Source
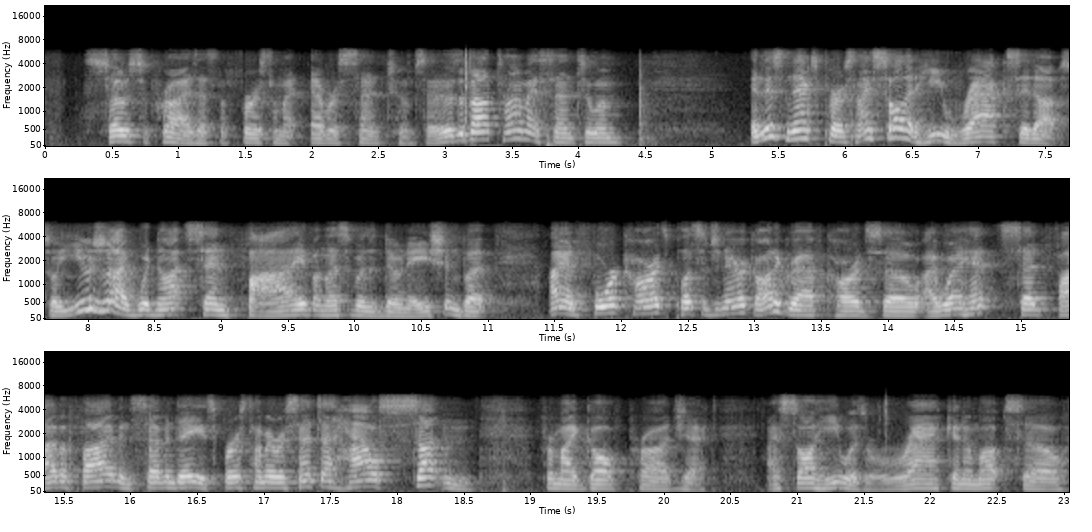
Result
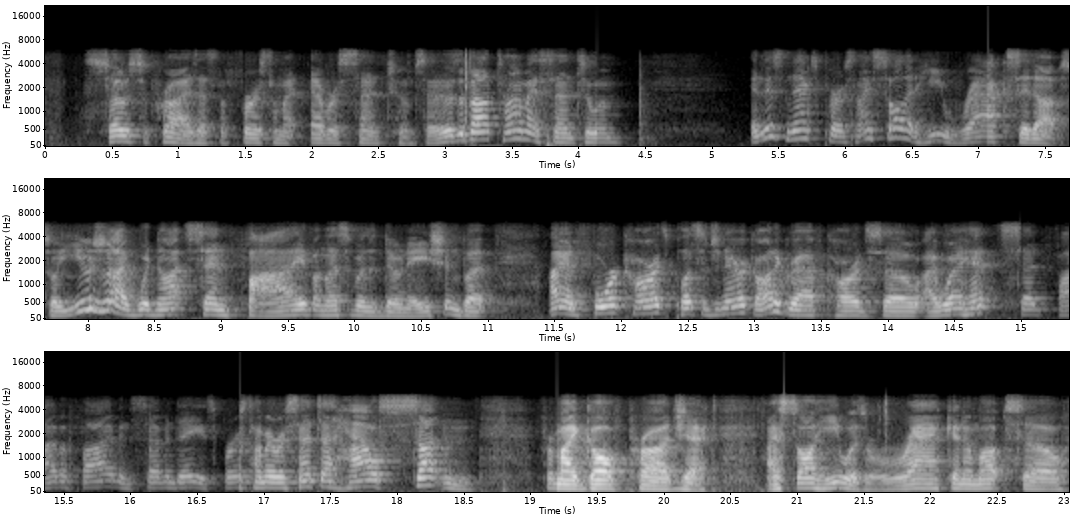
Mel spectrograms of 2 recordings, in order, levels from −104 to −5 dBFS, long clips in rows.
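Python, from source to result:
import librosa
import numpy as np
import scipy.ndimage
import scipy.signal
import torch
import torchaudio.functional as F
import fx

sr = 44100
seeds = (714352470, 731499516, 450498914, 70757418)

y = fx.gain(x, sr, db=fx.steps((0.0, -6.5), (4.14, -14.5), (7.07, -5.5), (14.99, -15.5), (16.82, -3.5), (19.2, 9.0), (20.9, 1.0)))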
